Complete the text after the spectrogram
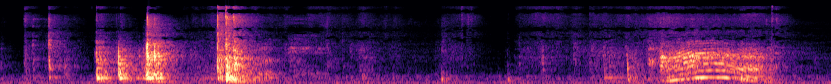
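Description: Cardboard rustles and tears as a box is opened.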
